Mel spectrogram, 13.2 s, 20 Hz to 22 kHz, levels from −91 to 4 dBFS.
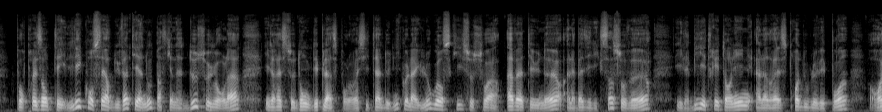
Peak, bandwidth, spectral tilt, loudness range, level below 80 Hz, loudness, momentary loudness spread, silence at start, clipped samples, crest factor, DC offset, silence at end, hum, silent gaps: -6 dBFS; 13.5 kHz; -5.5 dB/octave; 2 LU; -60 dBFS; -25 LUFS; 9 LU; 0.25 s; under 0.1%; 18 dB; under 0.1%; 0 s; none; none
